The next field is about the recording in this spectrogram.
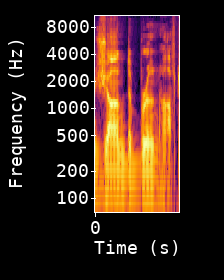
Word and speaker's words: Jean de Brunhoff: Give me a couple of minutes here, a capsule history of Babar and Jean de Brunhoff. Do I say that correctly? – You say that perfectly correctly.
